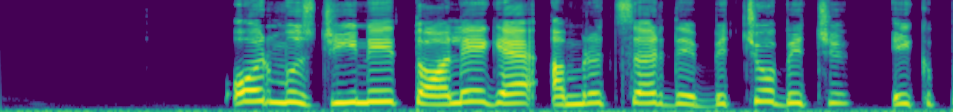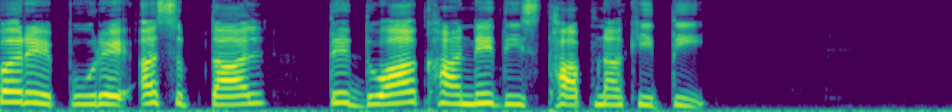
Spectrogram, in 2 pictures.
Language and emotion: Dogri, neutral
